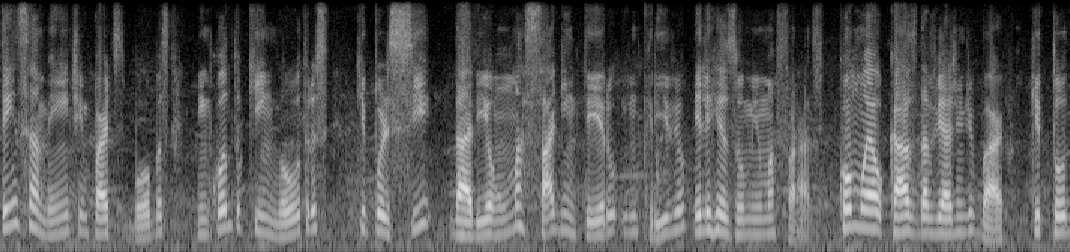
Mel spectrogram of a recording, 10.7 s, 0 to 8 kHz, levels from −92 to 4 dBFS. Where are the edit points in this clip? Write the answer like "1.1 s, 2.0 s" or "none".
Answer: none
